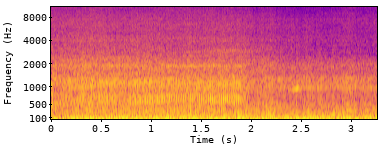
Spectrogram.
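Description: A KTM Duke 250 fitted with an X3 exhaust kit ridden fast, a loud close engine drone with a rising rev that settles into a steady rumble.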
